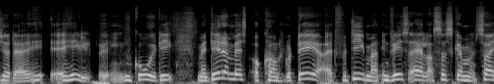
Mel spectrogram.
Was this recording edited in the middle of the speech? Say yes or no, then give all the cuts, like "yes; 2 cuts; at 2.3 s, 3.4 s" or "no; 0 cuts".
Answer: yes; 3 cuts; at 1.1 s, 2.4 s, 3.8 s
